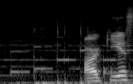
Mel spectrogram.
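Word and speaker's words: Arceus: good things in here archus that's the official pronunciation by the official Pokemon company I don't want to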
